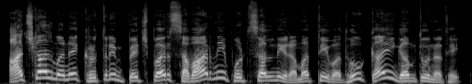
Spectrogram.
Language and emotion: Gujarati, happy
